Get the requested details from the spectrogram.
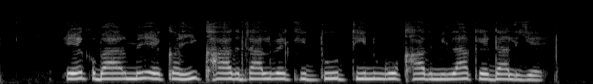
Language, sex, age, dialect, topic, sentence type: Magahi, male, 51-55, Central/Standard, agriculture, question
